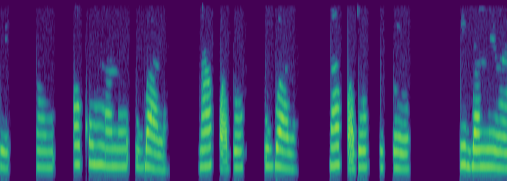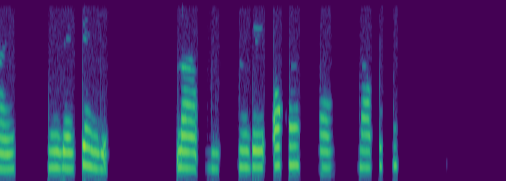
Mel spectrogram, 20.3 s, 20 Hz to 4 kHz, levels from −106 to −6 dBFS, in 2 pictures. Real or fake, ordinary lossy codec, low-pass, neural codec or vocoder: real; none; 3.6 kHz; none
